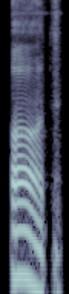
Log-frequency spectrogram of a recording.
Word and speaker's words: Earth: इसलिए हो जाएगा दी अर्थ। इसमें आर जो है ना मेरे भाई, ये साइलेंट है, इसलिए ये अर्थ नहीं है, अर्थ है।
